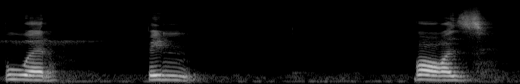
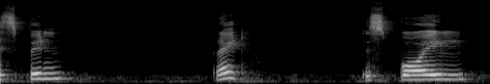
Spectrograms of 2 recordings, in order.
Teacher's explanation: all words which start with P then there will be a puff of sound puff of air which is aspirated sounds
